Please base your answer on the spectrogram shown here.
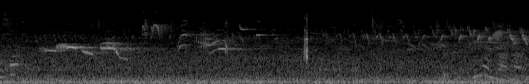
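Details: Parakeets of a rose-ringed colony in Villa Ada park, Rome, Italy: a few sharp, piercing squawks and higher twittering notes scattered through the recording, against a heavy low background rumble and one clicking knock.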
